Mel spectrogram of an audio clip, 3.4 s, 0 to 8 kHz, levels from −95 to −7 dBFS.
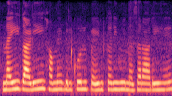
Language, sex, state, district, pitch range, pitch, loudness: Hindi, female, Madhya Pradesh, Bhopal, 210-225 Hz, 215 Hz, -18 LUFS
